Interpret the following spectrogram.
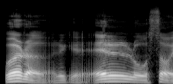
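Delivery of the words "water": "water" with T turned L-like; rolled American T. Shown as a demonstration. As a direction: roll the tongue on the T of "water". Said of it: "이 T 발음을 혀로 굴려가지고". ("water"의 T를 L처럼 굴려서)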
